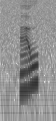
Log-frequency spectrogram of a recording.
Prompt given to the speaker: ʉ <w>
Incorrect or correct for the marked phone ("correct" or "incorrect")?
correct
